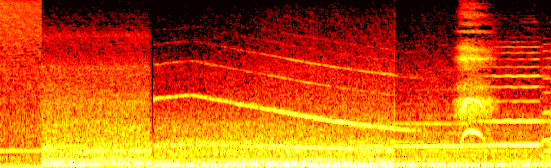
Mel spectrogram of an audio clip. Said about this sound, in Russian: Ну вот, следующий автобус. Поедем?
